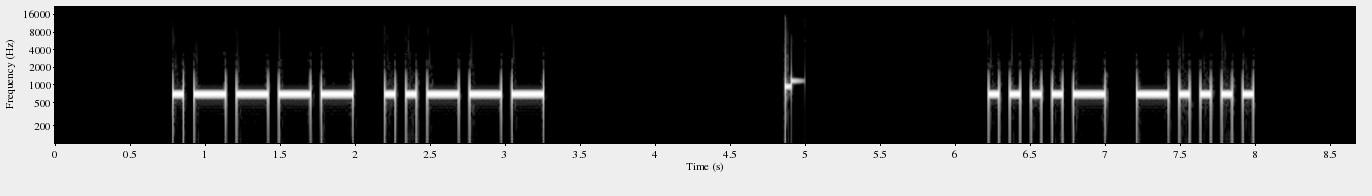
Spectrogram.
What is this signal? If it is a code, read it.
Morse code, heard as a keyed tone, about 17 wpm, 700 Hz. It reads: 12 46
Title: Numbers - 2-Digit 17wpm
